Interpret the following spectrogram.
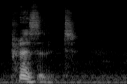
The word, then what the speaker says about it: present: ये उठता है present, present. प्रे उठेगा, zen बैठा बिना.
